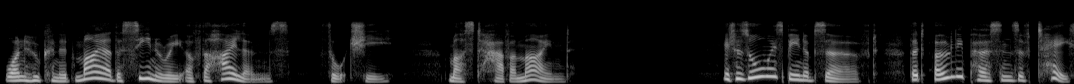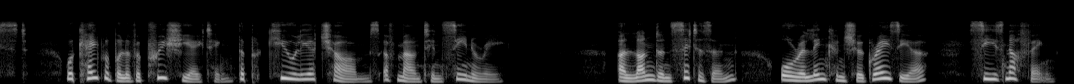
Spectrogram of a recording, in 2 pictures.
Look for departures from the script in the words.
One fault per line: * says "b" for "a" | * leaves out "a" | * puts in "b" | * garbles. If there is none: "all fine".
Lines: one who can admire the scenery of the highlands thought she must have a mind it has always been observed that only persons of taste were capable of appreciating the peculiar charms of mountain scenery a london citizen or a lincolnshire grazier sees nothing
all fine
